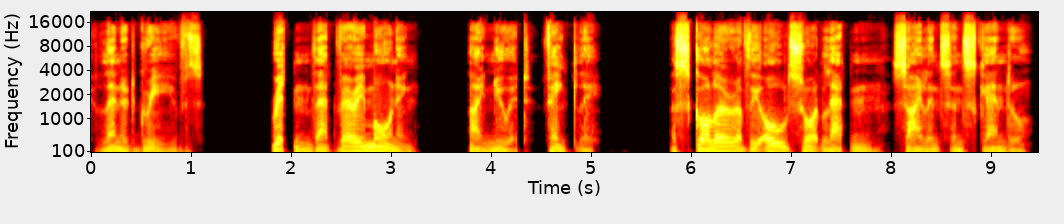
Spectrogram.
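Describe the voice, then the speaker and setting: A man playing a weary, melancholy older police inspector, narrating a mystery drama in a measured, wry, literary manner. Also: extremely low pitch, a little mellow, no room sound, studio quality, heavily acted. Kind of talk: slow literary first-person mystery narration.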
